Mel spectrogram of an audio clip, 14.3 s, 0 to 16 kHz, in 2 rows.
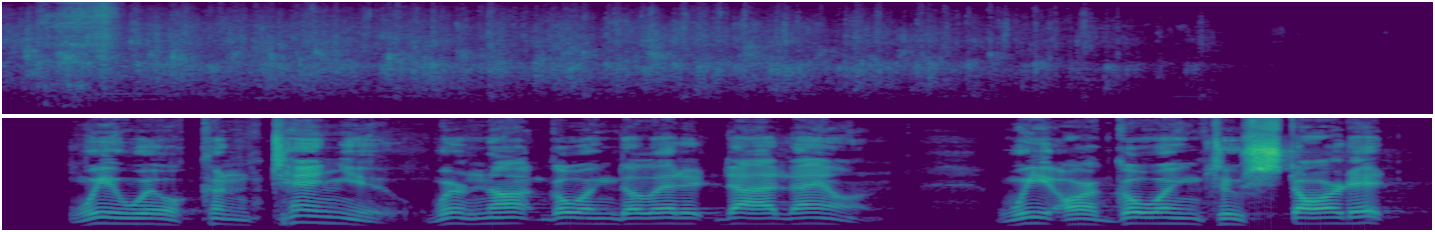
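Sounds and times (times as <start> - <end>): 
audience clapping hands: 0.0 - 6.5
speech: 7.5 - 14.2.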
